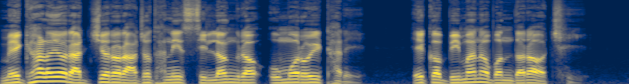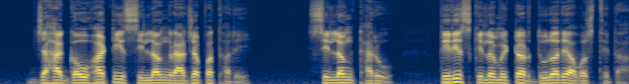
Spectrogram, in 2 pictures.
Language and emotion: Odia, neutral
